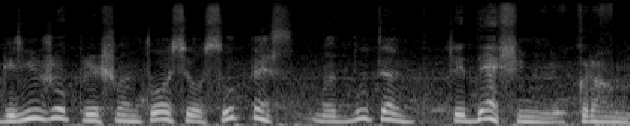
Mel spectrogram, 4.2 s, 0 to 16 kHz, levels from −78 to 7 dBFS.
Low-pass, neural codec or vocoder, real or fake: 14.4 kHz; autoencoder, 48 kHz, 32 numbers a frame, DAC-VAE, trained on Japanese speech; fake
